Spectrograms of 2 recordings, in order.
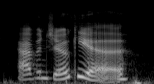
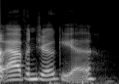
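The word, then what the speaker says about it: Avan Jogia: Avanjogia. – Wow. – Wow. All right. Well, now we know. Avanjogia.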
